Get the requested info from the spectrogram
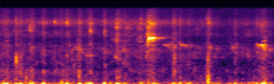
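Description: Faint footsteps on dry leaf litter, heard as scattered soft crunches and clicks, with a short high bird call about two seconds in.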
